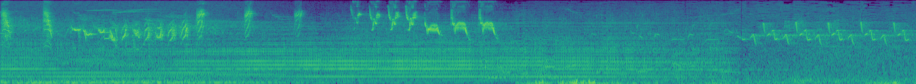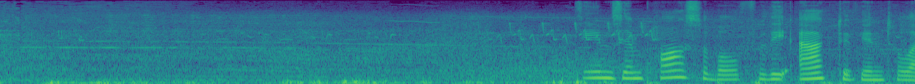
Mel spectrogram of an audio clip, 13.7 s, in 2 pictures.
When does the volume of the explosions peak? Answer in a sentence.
The loudest moment of the explosions is at 6 seconds.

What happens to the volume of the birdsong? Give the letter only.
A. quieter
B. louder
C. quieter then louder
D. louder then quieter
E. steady
A.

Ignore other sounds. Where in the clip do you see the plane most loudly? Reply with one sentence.
The loudest moment of the plane is at 3 seconds.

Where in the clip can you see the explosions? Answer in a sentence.
You can hear the explosions from 5.9 to 7.5 s.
